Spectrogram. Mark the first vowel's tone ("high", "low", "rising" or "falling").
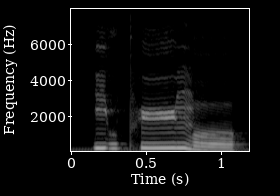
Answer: high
